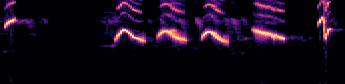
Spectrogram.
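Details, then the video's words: Asian pied starling song for training, gacor style: after one sharp note and a pause, four loud slurred whistles in quick succession, each rising then sliding down, ending with a short squeak. "Pancingan Jalak Suren Gacor Mompa Full Variasi - Masteran Suara Burung Jalak Cepat Gacor Full Isian"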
